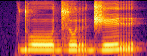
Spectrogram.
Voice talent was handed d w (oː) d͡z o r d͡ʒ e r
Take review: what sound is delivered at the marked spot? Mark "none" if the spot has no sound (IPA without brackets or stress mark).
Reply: oː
